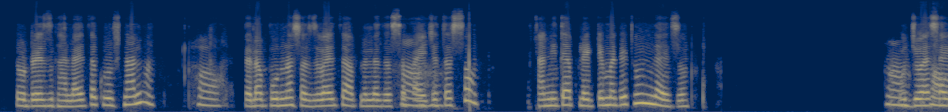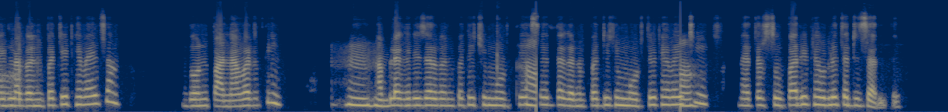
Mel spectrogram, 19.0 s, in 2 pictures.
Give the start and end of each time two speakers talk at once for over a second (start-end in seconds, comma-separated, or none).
none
